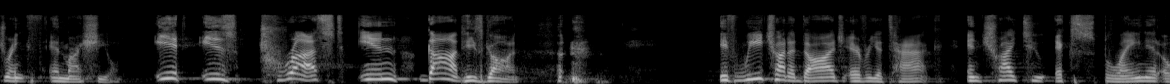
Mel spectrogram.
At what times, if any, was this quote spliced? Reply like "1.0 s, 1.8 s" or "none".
1.5 s, 4.6 s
